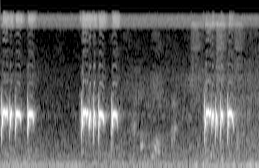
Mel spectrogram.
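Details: Local zebra dove in full ngayer song, meant to stimulate other doves to respond. Three bursts of quick, rolling coos, each a cluster of four or five soft notes, separated by pauses of about a second.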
